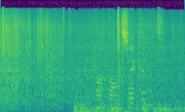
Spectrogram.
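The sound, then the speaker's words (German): Steady rain hiss, then a deep, loud thunder rumble breaks in about a second in, right after a lightning strike, and rolls on while a voice talks over it; heard from inside a car during a storm. “Also das war gerade Blitzeinschlag und direkt der Donner hinterher.”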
